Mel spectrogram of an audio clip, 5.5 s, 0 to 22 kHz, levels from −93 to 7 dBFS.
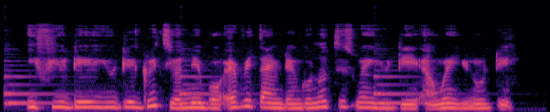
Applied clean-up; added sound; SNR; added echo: none; Plucked string instrument; 13 dB; none.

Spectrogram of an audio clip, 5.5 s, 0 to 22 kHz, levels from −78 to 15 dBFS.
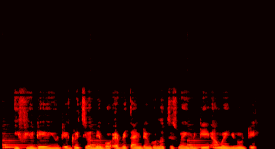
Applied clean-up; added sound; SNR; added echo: classical method Wiener filter.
